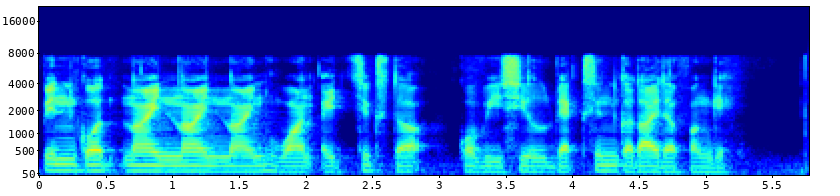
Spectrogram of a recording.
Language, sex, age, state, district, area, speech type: Manipuri, male, 30-45, Manipur, Imphal West, urban, read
